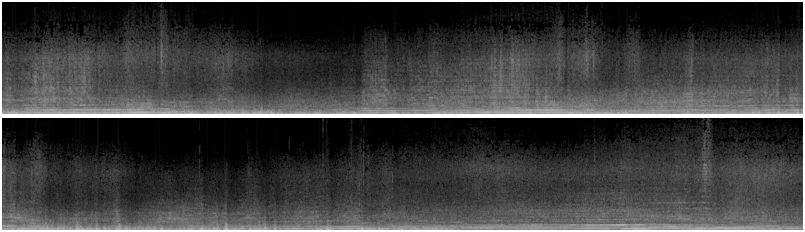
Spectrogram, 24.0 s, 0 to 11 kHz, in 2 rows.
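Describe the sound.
Racing cars roaring past, vintage race cars including Porsche 911s from 1972 to 1989 and a 1973 Datsun, as a loud continuous engine drone whose harmonics shift up and down as cars pass, with no talk.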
